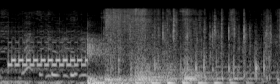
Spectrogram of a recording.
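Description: A telephone rings with a repeated electronic trill, close and clear for about a second, then is cut off by loud, chaotic action-scene noise from a fight scene in a film.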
